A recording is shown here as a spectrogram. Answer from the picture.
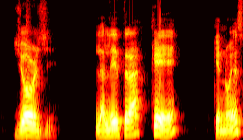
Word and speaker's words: Jorge: Se pronuncia Jorge. Jorge.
